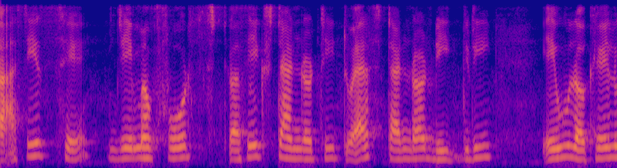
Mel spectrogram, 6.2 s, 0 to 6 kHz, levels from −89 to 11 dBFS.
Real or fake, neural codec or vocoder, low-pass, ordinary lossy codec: fake; codec, 24 kHz, 3 kbps, HILCodec; 5.4 kHz; none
